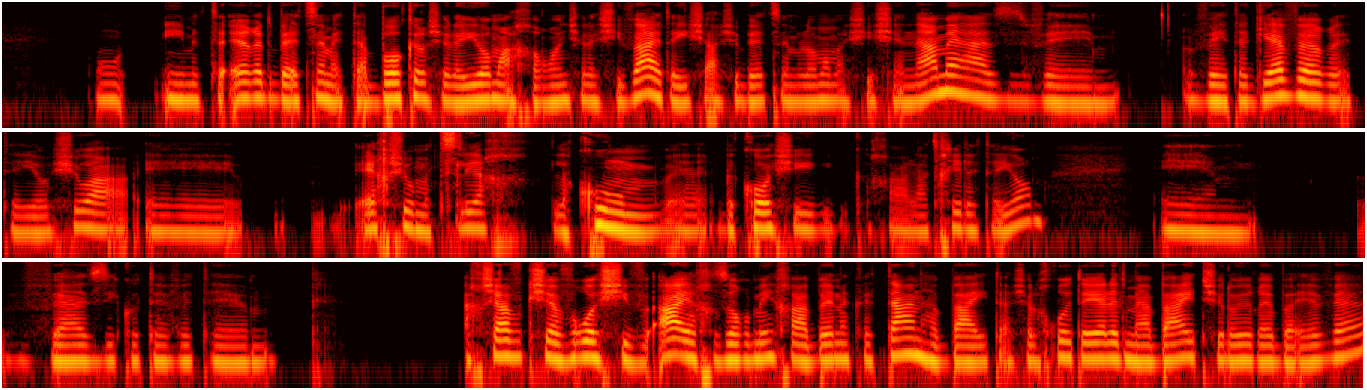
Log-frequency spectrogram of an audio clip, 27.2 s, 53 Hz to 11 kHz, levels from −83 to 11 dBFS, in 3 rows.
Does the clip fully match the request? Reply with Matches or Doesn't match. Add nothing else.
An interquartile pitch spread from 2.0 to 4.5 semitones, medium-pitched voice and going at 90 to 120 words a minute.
Matches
